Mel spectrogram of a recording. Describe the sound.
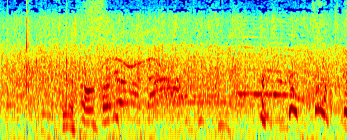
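Applause in a radio studio, a steady stream of clapping with several people talking and exclaiming loudly over it.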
